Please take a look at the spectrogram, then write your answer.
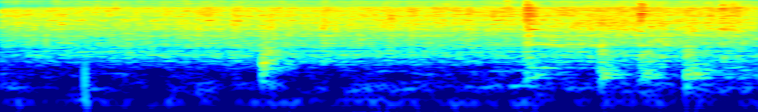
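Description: Taro stolons and shrimp frying with turmeric and salt in a pan, a dense, steady sizzle with intermittent scraping stirs of a utensil, near and moderately loud, with no talking.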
